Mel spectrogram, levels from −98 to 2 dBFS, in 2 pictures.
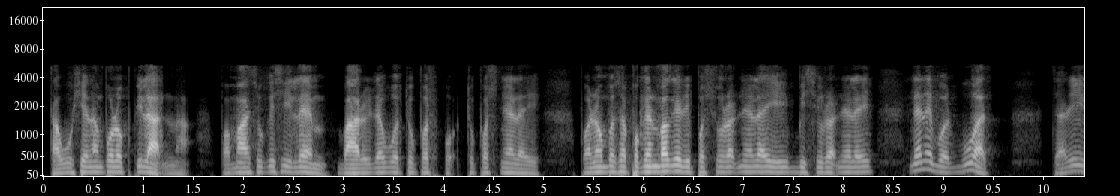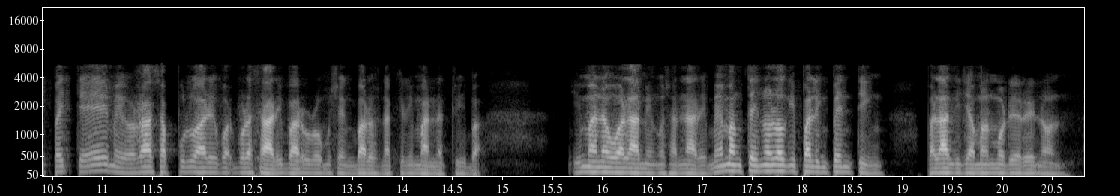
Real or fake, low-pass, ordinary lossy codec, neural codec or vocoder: fake; 5.4 kHz; AAC, 32 kbps; codec, 16 kHz in and 24 kHz out, 1 kbps, XY-Tokenizer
